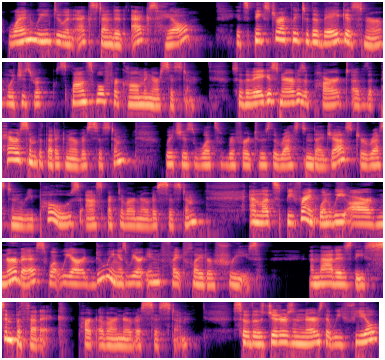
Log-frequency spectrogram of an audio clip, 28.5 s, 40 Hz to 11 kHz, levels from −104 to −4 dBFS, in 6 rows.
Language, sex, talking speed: English, female, 185 wpm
